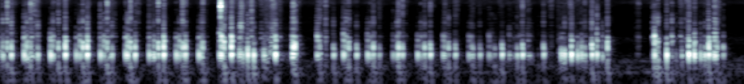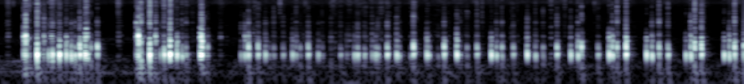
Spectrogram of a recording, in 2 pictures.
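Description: Fingernails tap and scratch with fast strokes along the grain of a textured, leather-covered case with a dark, grained, leather-like padded surface. The result is a rapid, steady stream of dry, short, mid-pitched taps and scratchy rasps, with a couple of brief pauses near the middle.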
